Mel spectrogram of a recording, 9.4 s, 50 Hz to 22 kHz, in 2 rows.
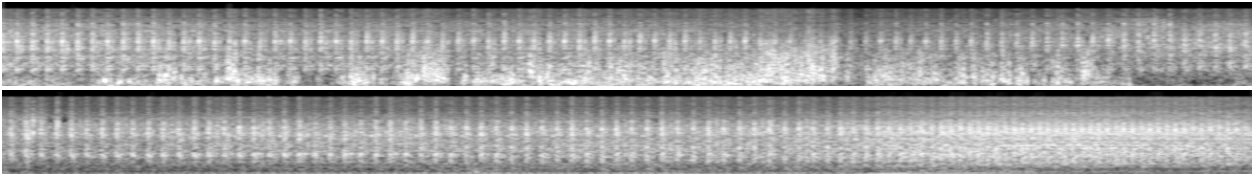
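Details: Mazda MX-3 engine warmed to normal operating temperature, idling: after some knocking, a steady metallic clatter over the engine; owner asks what the noise and problem are, source unclear.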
